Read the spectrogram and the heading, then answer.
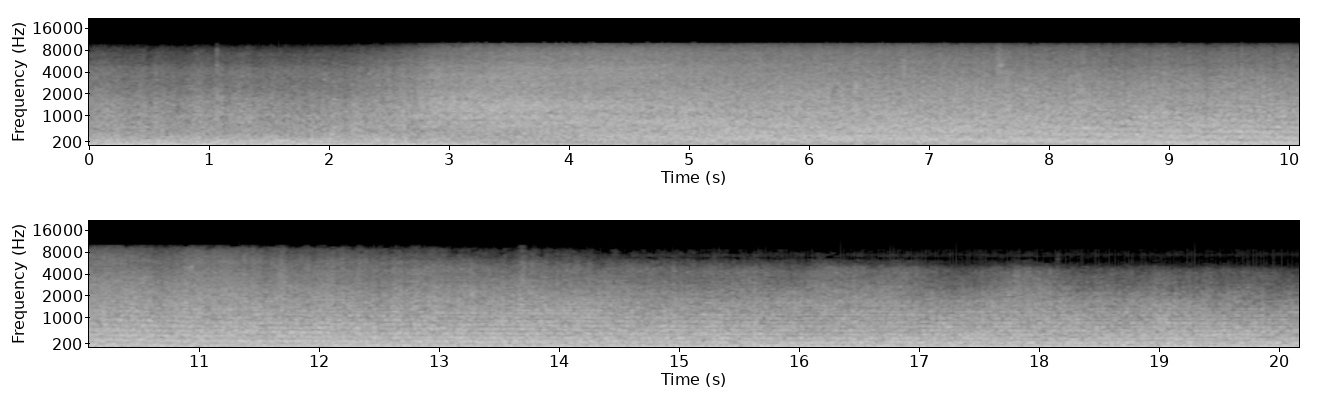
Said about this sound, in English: And that is a beautiful liftoff for Electron.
